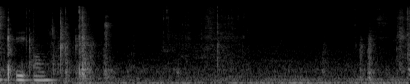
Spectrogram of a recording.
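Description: A thin, dry rice paper sheet crackles softly as it is lifted.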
